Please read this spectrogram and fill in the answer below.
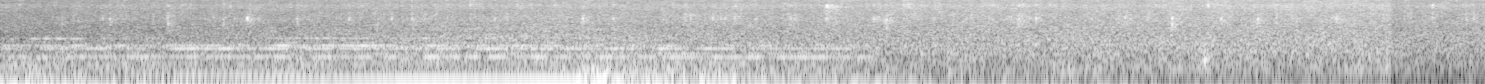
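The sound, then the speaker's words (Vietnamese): Steady rain falls with a dense patter of drops, and a faint low rumble of thunder sounds during the first few seconds. “Ở bên ngoài, trời dường như bắt đầu đổ mưa. Loáng thoáng trong đó còn có cả tiếng sấm sét đì đùng.”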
